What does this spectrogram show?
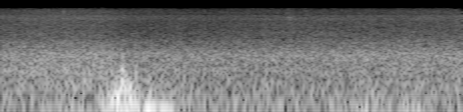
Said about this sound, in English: I love that wind. Gonna fucking create a dust storm.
